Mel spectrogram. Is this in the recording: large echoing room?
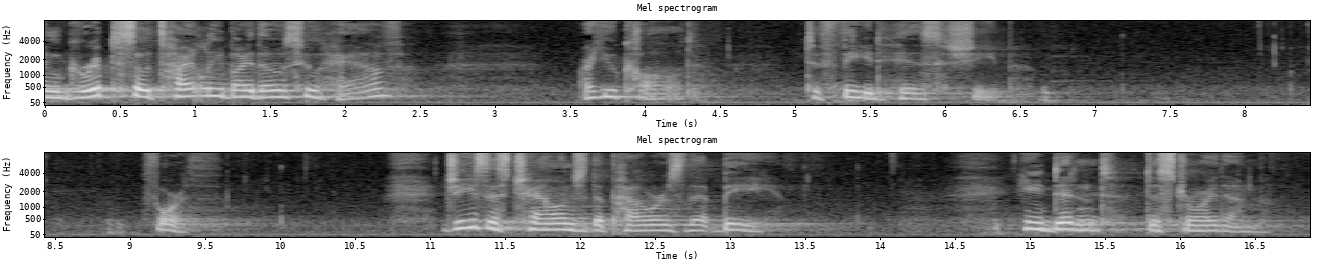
yes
